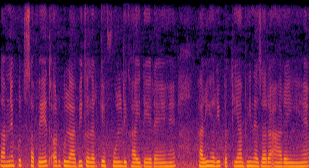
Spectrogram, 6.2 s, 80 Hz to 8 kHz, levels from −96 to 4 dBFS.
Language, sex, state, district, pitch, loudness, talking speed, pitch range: Hindi, female, Bihar, Gopalganj, 190 Hz, -23 LUFS, 175 wpm, 180-200 Hz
